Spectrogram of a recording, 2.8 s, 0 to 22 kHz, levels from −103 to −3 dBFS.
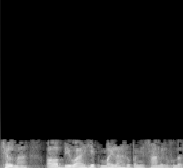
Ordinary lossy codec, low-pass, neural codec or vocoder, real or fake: none; 3.6 kHz; none; real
